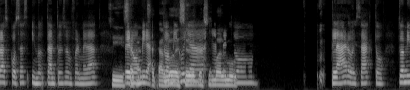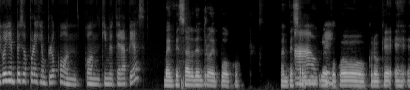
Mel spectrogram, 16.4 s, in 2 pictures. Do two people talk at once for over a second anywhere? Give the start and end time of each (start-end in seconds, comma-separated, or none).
2.5-4.8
